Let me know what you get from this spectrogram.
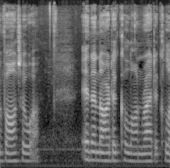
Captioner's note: speaking French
